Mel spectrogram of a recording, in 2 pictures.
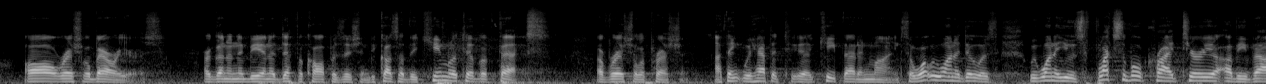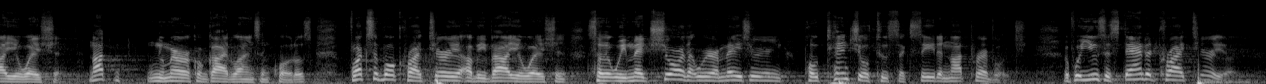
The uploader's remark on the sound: Was recorded at the 1997 Achievement Summit during his symposium presentation at the U.S. Naval Academy in Annapolis, Maryland.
